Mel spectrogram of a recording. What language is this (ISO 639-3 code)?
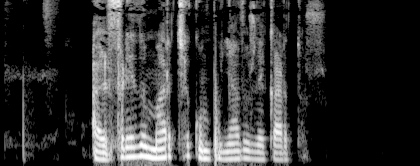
glg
